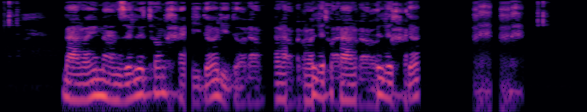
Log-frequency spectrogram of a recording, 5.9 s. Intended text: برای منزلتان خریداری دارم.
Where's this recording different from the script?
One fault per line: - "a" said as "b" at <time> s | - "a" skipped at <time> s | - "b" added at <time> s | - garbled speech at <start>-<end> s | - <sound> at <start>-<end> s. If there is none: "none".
- dropout at 1.8-1.9 s
- garbled speech at 2.7-4.2 s
- laugh at 4.7-5.2 s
